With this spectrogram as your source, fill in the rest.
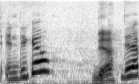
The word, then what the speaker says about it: Indoggo: He's calling it Indigo Gin, pronounced Indigo?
